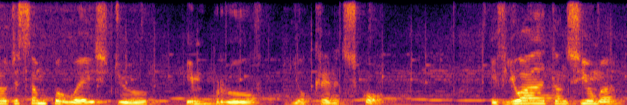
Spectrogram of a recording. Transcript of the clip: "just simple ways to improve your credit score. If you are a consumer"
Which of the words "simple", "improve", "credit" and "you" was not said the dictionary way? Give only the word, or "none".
none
